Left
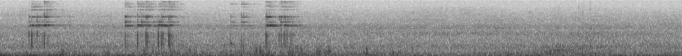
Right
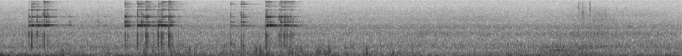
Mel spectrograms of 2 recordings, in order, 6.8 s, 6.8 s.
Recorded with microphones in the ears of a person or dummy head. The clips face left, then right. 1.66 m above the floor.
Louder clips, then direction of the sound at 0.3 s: Right 1 dB; 25° right (ahead or behind).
